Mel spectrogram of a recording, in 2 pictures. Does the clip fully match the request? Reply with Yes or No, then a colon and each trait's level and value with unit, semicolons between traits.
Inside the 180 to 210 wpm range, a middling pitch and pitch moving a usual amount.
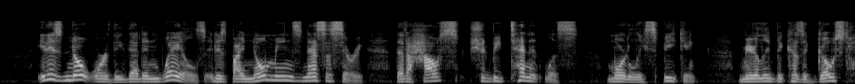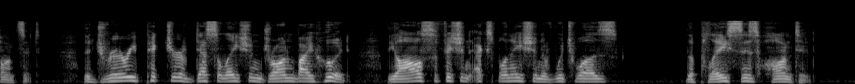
No: average, 160 wpm; medium, 145 Hz; average, 3.4 semitones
